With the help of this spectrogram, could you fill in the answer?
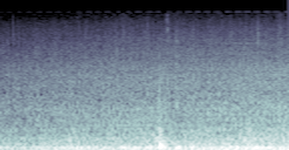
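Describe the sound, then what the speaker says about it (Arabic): Heavy rain in a thunderstorm over Agadir makes a dense, continuous low roar with wind buffeting, loud and unbroken, and a faint rumble swelling near the middle. "أمطار غزيرة قوية ضربات أكادير اليوم"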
